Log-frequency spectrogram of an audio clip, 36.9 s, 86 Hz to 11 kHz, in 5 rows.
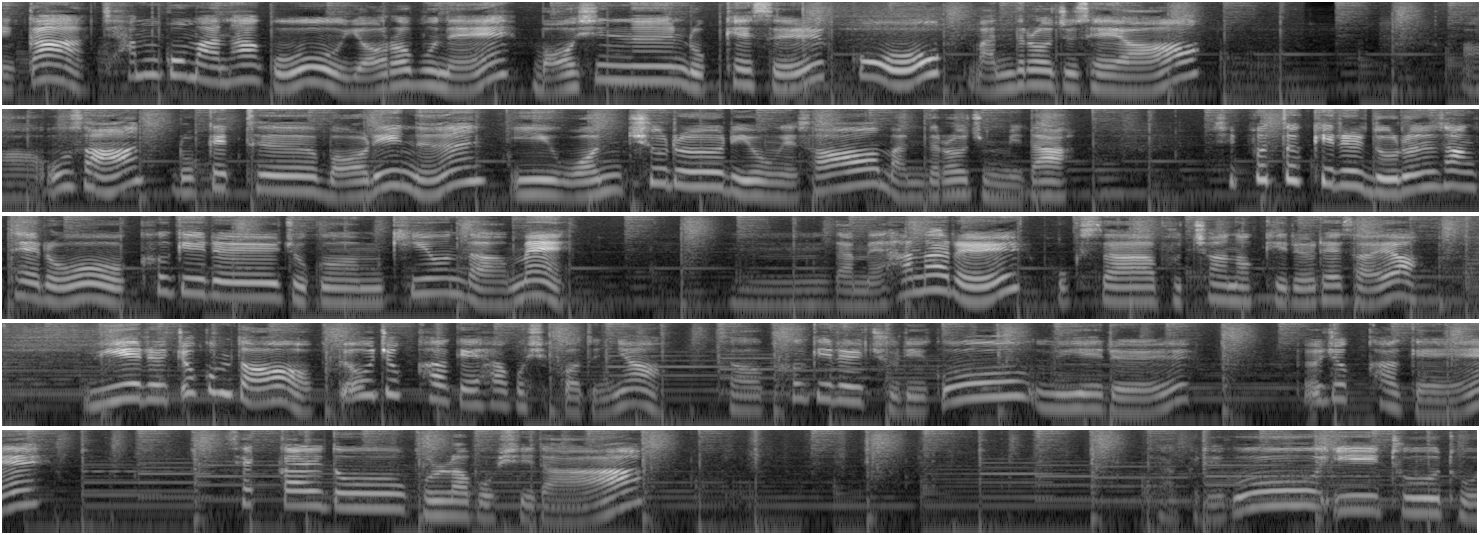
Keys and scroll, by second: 20.0 super+c, 20.4 super+v.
